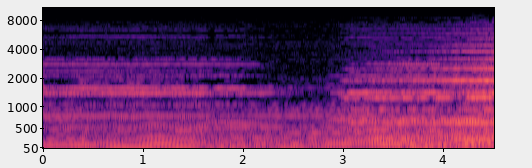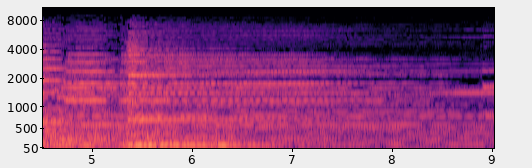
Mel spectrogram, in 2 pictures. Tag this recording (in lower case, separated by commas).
music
